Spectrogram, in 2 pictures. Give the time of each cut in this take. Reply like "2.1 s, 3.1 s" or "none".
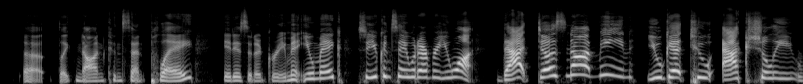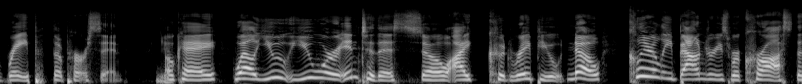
10.4 s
